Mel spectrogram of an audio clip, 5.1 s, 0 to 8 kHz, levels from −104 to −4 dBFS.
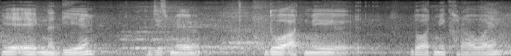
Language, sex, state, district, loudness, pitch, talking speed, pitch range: Hindi, male, Nagaland, Dimapur, -18 LUFS, 105 Hz, 140 wpm, 105-115 Hz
